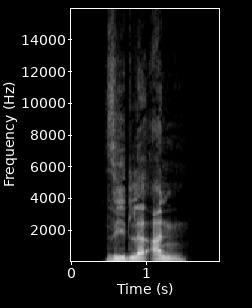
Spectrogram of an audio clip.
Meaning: inflection of ansiedeln: 1. first-person singular present 2. first/third-person singular subjunctive I 3. singular imperative
- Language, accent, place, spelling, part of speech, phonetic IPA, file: German, Germany, Berlin, siedle an, verb, [ˌziːdlə ˈan], De-siedle an.ogg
